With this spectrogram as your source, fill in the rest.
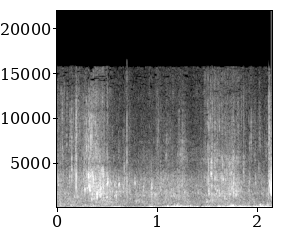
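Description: A wooden oar splashes and creaks in the water.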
